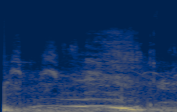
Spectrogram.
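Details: Lion (Panthera leo), roar.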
